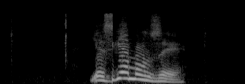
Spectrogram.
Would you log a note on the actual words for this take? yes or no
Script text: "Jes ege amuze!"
no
